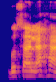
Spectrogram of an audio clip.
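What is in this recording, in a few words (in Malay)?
"bersalahan", Malay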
